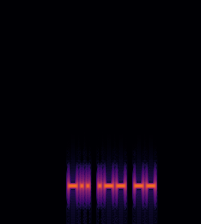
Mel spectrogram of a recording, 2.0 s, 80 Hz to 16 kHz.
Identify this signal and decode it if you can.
Morse code, heard as a keyed tone, about 40 wpm, 700 Hz. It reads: DWM
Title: USA Call Sign Postfixes - 3 Letters 40wpm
